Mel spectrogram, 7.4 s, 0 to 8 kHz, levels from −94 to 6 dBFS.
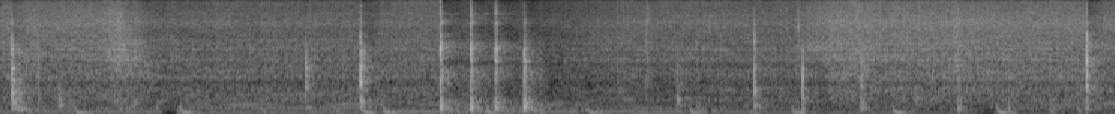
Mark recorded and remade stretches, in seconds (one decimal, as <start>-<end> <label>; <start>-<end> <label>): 0.0-3.9 recorded; 3.9-5.5 remade; 5.5-7.4 recorded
